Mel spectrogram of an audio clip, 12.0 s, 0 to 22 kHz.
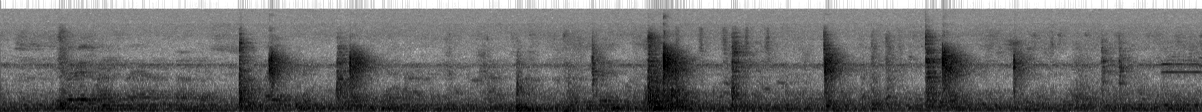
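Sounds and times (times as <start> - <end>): low room hum: 0.0 - 12.0
billiard balls clicking: 6.4 - 11.5.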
